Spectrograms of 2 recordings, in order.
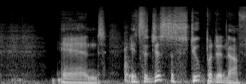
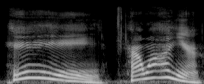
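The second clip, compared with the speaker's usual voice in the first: high, sing-song creepy caller voice; odd prank caller; much slower than usual. Retold or imitated. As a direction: play the weird caller way up high. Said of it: "And the voice at the other end says".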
